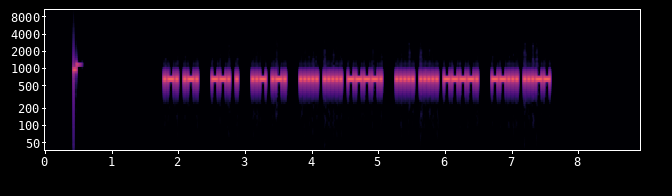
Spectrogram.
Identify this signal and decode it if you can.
Morse code, heard as a keyed tone, about 40 wpm, 660 Hz. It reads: RR GE UR 559 559 73
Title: SOTA QSO Practice 40wpm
